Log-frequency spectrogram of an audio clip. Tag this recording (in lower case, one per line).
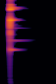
tap
glass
